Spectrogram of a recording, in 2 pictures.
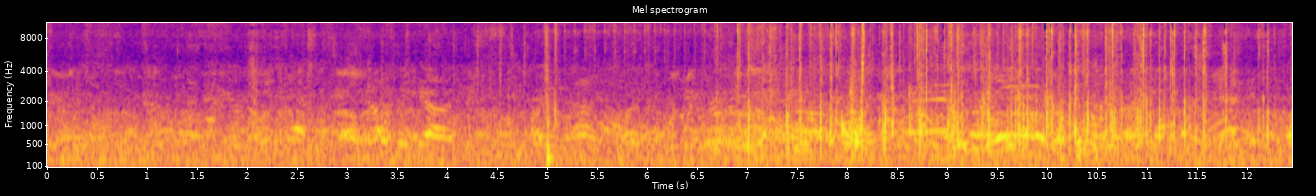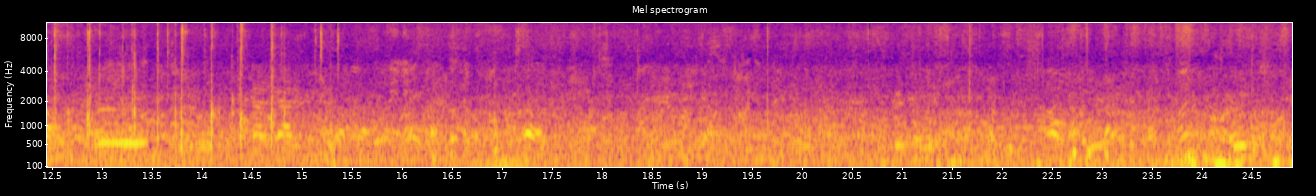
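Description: Spectators chatter outdoors in the distance.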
